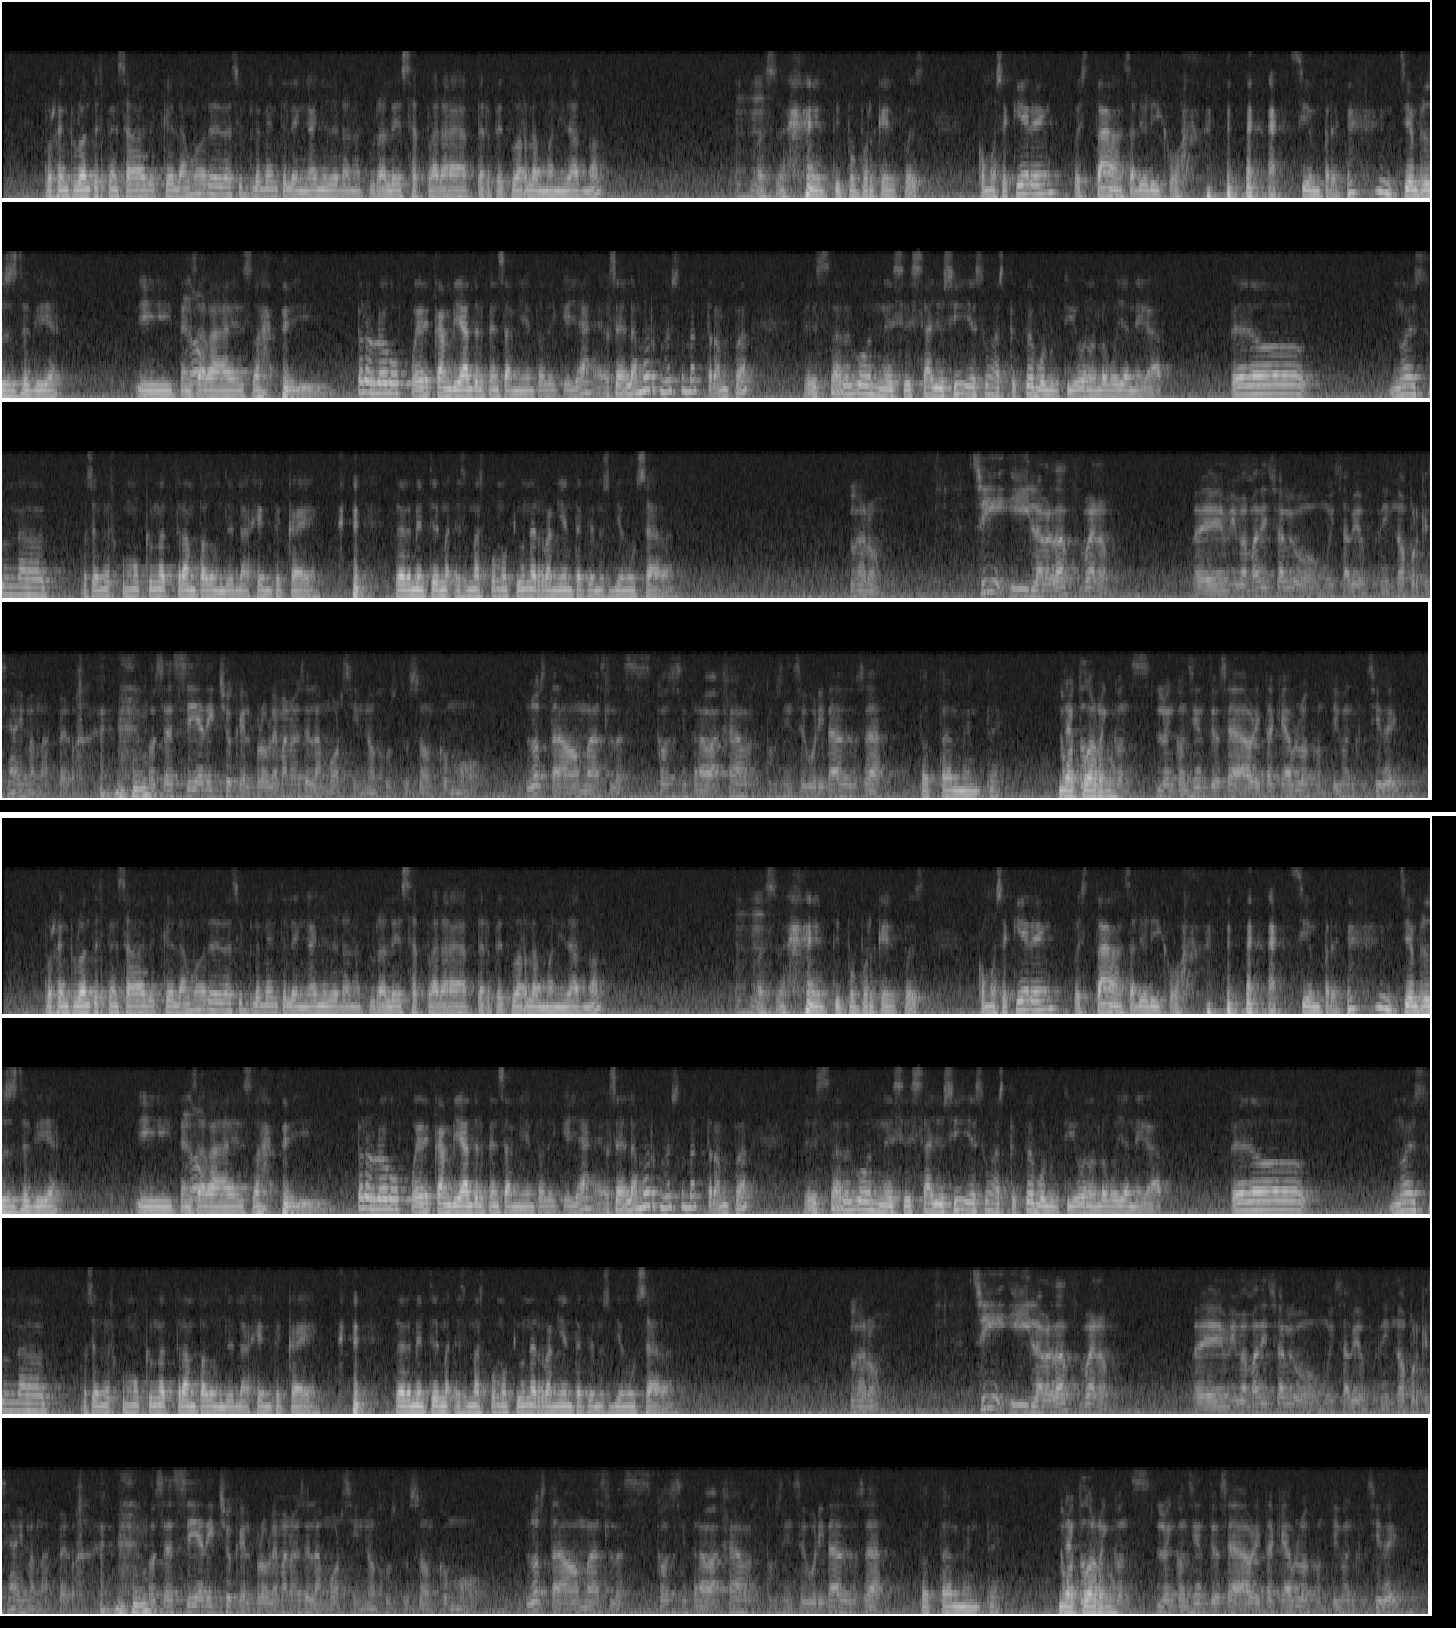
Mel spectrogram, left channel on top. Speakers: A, in the centre; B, on the left.
A: Por ejemplo, antes pensaba de que el amor era simplemente el engaño de la naturaleza para perpetuar la humanidad, ¿no?
B: Ujú.
A: O sea, <laughs> tipo porque, pues, como se quieren, pues tan, salió el hijo. <laughs> Siempre, siempre sucedía. Y pensaba
B: No,
A: eso, <laughs> y- pero luego fue cambiando el pensamiento de que ya, o sea, el amor no es una trampa, es algo necesario, sí, es un aspecto evolutivo, no lo voy a negar, pero no es una, o sea, no es como que una trampa donde la gente cae, realmente ma- es más como que una herramienta que no es bien usada.
B: claro. Sí, y la verdad, bueno. Eh, mi mamá dice algo muy sabio, y no porque sea mi mamá, pero, <laughs>
A: Ujú,
B: o sea, sí ha dicho que el problema no es el amor, sino justo son como los traumas, las cosas sin trabajar, tus inseguridades, o sea,
A: totalmente, de
B: como
A: acuerdo.
B: todo lo incons- lo inconsciente, o sea, ahorita que hablo contigo inclusive,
